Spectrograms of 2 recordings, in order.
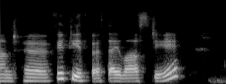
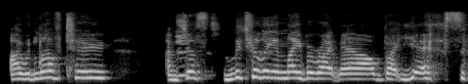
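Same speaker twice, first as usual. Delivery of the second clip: quoting a friend; 8 semitones higher than usual. Retold or imitated. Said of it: "she was just like".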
